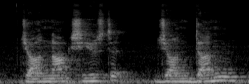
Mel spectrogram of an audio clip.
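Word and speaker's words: Donne: used used it John Knox used it John Dunn d o n NE e pronounced Dunn poet and writer used it um it was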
